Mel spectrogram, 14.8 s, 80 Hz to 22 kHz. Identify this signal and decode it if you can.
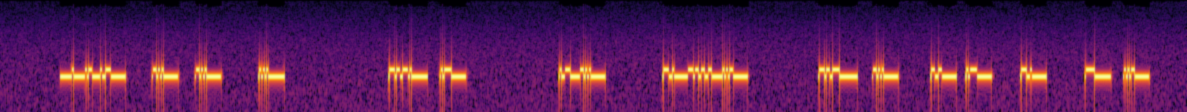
TTY/TDD text telephone tones (45.45 baud Baudot), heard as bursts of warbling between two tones, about 400 Hz shift, 1600 Hz centre. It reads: BARRY HEARN IS ORIENTS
